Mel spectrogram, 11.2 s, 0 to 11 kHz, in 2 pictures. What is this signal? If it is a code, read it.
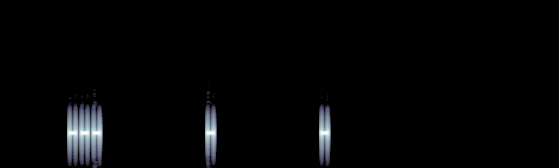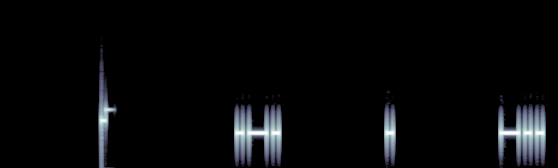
Morse code, heard as a keyed tone, about 20 wpm, spaced as for 7 wpm, 700 Hz. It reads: SEE RED
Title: 6x Character Spacing - Top 500 Words - 20wpm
